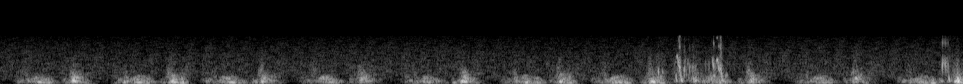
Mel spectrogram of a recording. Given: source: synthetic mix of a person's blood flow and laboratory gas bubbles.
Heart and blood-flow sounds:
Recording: Doppler ultrasound of blood flow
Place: precordium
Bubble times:
6.55-6.67 s: bubbles
6.73-7.29 s: bubbles
9.39-9.55 s: bubbles
From the record:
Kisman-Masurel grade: 212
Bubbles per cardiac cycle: several, 3 to 8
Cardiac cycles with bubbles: 1 to 10%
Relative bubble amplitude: moderate (0.250 to 0.450)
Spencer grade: 1 (occasional bubble signal discernible with the cardiac motion signal, with majority of cardiac periods free of bubbles)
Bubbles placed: anywhere in the cardiac cycle

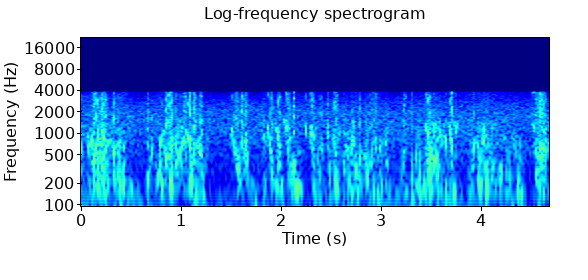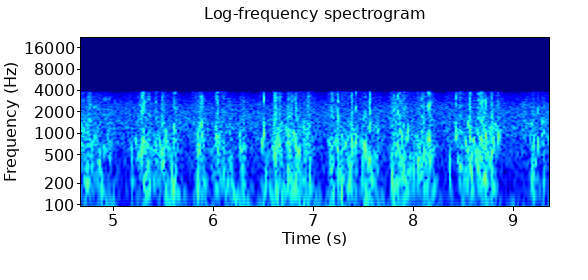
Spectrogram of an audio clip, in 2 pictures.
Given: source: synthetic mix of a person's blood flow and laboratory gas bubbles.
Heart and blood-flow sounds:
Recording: Doppler ultrasound of blood flow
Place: precordium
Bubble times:
0.00-0.50 s: bubbles
0.64-1.28 s: bubbles
1.48-1.75 s: bubbles
1.81-3.09 s: bubbles
3.17-3.27 s: bubbles
3.30-3.80 s: bubbles
3.85-4.47 s: bubbles
4.51-5.02 s: bubbles
5.12-5.68 s: bubbles
5.78-6.40 s: bubbles
6.46-7.03 s: bubbles
7.12-7.68 s: bubbles
7.77-8.30 s: bubbles
8.33-8.92 s: bubbles
9.14-9.36 s: bubbles
From the record:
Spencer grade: 4 (maximum detectable bubble signal sounding continuously throughout systole and diastole of every cardiac period, and overriding the amplitude of the normal cardiac signals)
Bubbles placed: anywhere in the cardiac cycle

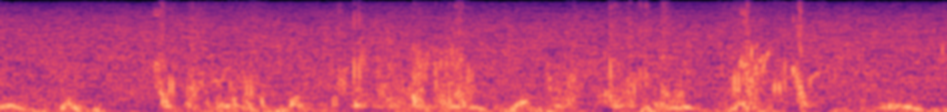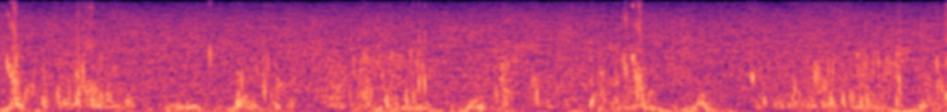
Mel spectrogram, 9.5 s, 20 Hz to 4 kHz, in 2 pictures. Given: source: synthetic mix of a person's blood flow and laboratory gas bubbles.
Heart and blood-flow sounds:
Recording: Doppler ultrasound of blood flow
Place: precordium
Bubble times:
0.76-1.35 s: bubbles
1.63-2.41 s: bubbles
2.70-3.46 s: bubbles
3.57-4.19 s: bubbles
4.67-5.42 s: bubbles
5.76-5.83 s: bubbles
5.88-6.25 s: bubbles
6.33-6.91 s: bubbles
7.19-8.03 s: bubbles
8.46-9.29 s: bubbles
9.32-9.48 s: bubbles
From the record:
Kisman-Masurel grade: 343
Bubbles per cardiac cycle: rolling drumbeat, 9 or more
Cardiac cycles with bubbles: 100%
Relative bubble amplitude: loud (0.450 to 0.775)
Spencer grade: 3 (all of the cardiac periods contain showers or single bubble signals, but not dominating or overriding the cardiac motion signals)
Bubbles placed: only in the low amplitude regions of the cardiac cycle

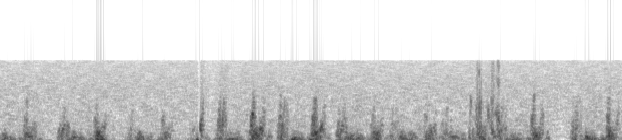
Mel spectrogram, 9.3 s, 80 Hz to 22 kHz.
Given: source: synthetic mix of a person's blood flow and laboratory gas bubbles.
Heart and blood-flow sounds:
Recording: Doppler ultrasound of blood flow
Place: precordium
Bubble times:
7.02-7.56 s: bubbles
From the record:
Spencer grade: 2 (many but less than half of the cardiac periods contain bubble signals, singularly or in groups)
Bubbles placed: only in the low amplitude regions of the cardiac cycle

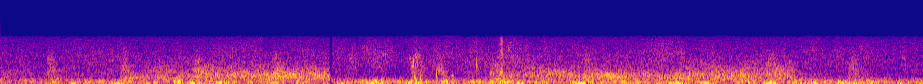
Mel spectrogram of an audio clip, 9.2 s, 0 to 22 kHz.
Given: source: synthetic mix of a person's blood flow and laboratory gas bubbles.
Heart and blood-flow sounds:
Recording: Doppler ultrasound of blood flow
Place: subclavian vein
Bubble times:
4.08-4.24 s: bubbles
4.33-4.61 s: bubbles
4.73-4.81 s: bubbles
4.88-5.07 s: bubbles
From the record:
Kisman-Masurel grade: 212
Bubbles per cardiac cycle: several, 3 to 8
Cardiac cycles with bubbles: 1 to 10%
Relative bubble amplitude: moderate (0.250 to 0.450)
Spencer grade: 1 (occasional bubble signal discernible with the cardiac motion signal, with majority of cardiac periods free of bubbles)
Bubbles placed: anywhere in the cardiac cycle

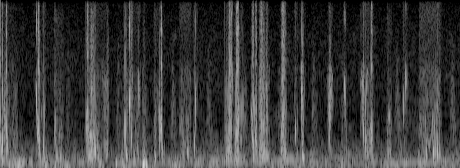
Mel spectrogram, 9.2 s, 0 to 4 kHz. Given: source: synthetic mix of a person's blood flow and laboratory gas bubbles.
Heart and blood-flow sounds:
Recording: Doppler ultrasound of blood flow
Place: subclavian vein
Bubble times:
0.00-0.35 s: bubbles
0.68-0.91 s: bubbles
1.06-1.27 s: bubbles
1.70-2.18 s: bubbles
2.45-2.81 s: bubbles
3.06-3.29 s: bubbles
3.56-3.82 s: bubbles
3.85-3.94 s: bubbles
4.48-4.86 s: bubbles
5.00-5.39 s: bubbles
5.58-5.74 s: bubbles
5.87-6.10 s: bubbles
6.53-6.66 s: bubbles
6.85-6.93 s: bubbles
7.19-7.47 s: bubbles
7.72-7.83 s: bubbles
8.04-8.15 s: bubbles
8.37-8.82 s: bubbles
From the record:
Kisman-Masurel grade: 243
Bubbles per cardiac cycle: several, 3 to 8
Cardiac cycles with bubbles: 100%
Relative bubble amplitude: loud (0.450 to 0.775)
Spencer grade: 3 (all of the cardiac periods contain showers or single bubble signals, but not dominating or overriding the cardiac motion signals)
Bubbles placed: anywhere in the cardiac cycle

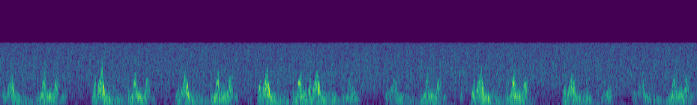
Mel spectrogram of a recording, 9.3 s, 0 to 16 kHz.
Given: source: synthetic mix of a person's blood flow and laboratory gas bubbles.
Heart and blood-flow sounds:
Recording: Doppler ultrasound of blood flow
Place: precordium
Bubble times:
6.12-6.19 s: bubbles
From the record:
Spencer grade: 2 (many but less than half of the cardiac periods contain bubble signals, singularly or in groups)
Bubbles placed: only in the low amplitude regions of the cardiac cycle

